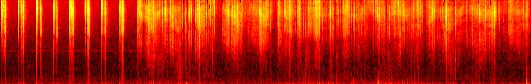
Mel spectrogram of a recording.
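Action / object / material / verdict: scrape / solid glass globe paperweight / glass / none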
